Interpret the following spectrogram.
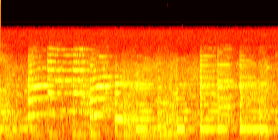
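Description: Instrumental blues passage on two guitars, an electric guitar and a resonator guitar, with bending, sustained notes over a repeated low bass figure.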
